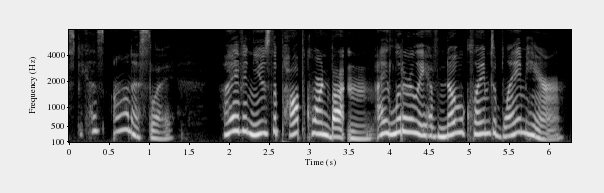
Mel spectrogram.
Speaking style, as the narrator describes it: Styles whines

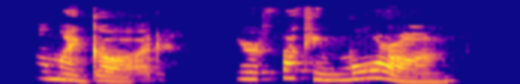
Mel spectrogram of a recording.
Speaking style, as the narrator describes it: Styles groans

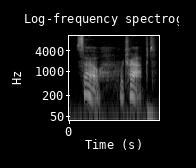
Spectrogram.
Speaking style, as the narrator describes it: sighed Dory

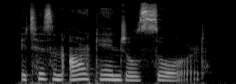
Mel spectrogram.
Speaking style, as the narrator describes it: Cass said solemnly

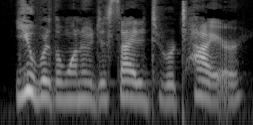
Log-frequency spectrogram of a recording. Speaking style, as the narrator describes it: he snaps

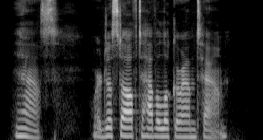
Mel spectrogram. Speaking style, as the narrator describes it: Thorin said flatly

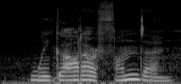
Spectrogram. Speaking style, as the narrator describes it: Eric says in an odd tone

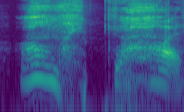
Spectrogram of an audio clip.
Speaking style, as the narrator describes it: gasped

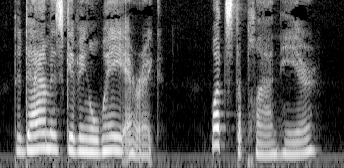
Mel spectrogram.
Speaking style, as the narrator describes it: Shaw demands, wrenching against the bonds

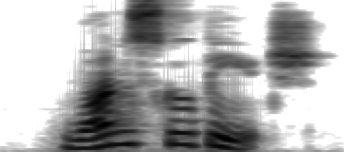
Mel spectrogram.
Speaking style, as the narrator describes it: Jenny says sternly

